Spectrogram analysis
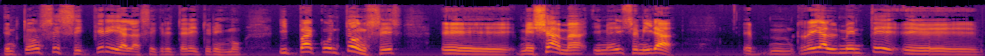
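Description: A man's voice: on the high side, animated, takes it slowly. An older man with an Argentine Spanish accent, recalling events as an interview guest, hesitant with many filler sounds. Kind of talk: conversational recollection.

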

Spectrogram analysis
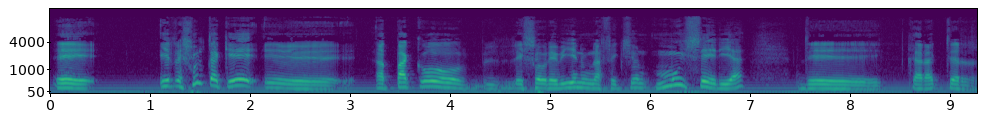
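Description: An older man with an Argentine accent tells his stories slowly and haltingly, pausing often on filler sounds. His voice sits fairly high for a man. A faint noise runs under the recording. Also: expressive. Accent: Argentine Spanish. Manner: hesitant, many "eh" fillers, anecdotal storytelling. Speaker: interview guest. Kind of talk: conversational recollection.

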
